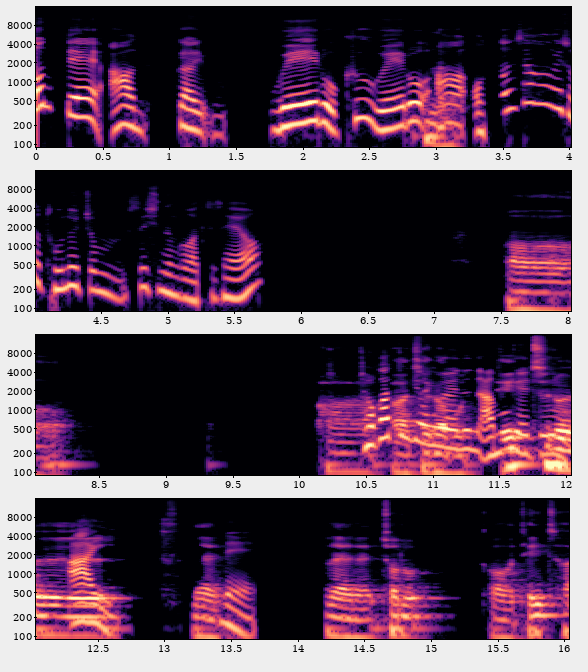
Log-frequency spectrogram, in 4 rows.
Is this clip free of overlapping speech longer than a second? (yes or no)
no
